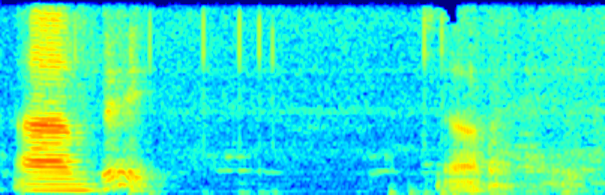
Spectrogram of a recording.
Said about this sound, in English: Okay. So, I'm typing something up.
